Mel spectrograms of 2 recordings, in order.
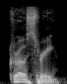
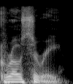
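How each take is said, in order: First: The word is said with two syllables. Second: The word is said with three syllables. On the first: "I say this word as two syllables" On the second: "Not grocery"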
